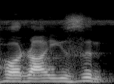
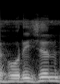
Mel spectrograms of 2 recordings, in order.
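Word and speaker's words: horizon: एच ओ आर आई एच ओ आर आई जड ओ एन यह माय डिय learner होता है होराइजन होराइजन लोग इसे हरिजन पढ़ते हैं या बहुत कुछ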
